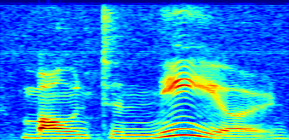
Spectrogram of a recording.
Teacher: in the 3-syllabled word mountaineer, the last syllable is more prominent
